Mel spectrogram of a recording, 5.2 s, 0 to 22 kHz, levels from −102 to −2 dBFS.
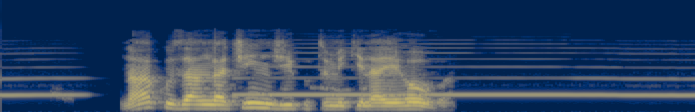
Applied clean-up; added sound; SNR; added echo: none; Wind instrument, woodwind instrument; 13 dB; none.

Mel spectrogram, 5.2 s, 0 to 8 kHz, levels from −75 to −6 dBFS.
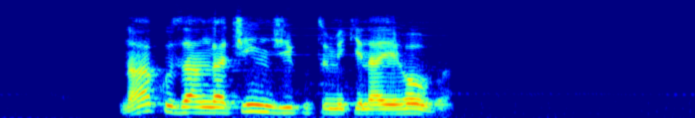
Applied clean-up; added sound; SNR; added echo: neural separator model SepFormer DNS4.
